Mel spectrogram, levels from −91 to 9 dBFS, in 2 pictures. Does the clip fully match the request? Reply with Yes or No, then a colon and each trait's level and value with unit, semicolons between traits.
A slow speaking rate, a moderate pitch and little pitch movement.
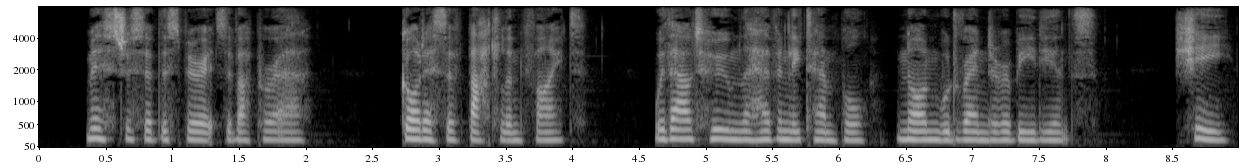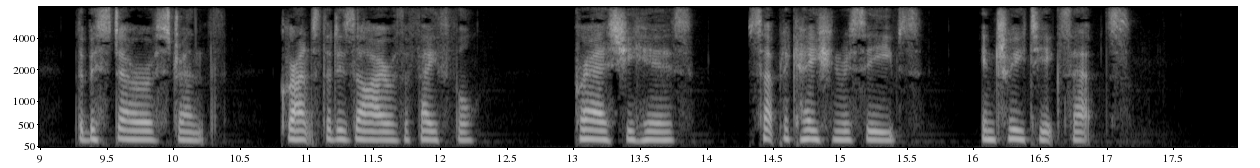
Yes: slow, 130 wpm; medium, 180 Hz; narrow, 1.5 semitones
